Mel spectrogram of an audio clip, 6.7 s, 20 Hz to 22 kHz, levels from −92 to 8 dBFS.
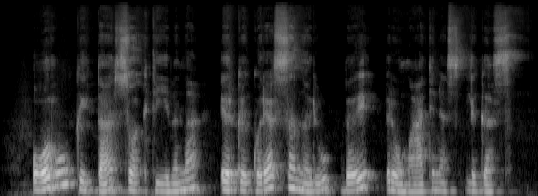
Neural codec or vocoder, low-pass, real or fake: codec, 44.1 kHz, 7.8 kbps, Pupu-Codec; 19.8 kHz; fake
